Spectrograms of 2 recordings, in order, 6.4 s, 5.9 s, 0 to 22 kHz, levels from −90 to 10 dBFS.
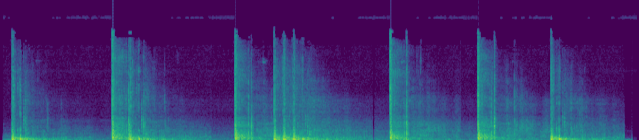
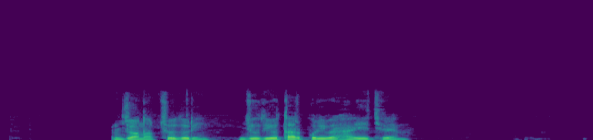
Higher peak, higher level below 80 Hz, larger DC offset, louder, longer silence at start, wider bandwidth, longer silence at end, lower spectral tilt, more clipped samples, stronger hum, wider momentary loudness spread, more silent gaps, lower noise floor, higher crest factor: about the same, 0 dBFS vs -2 dBFS; first, -30 dBFS vs -62 dBFS; neither; first, -16 LUFS vs -21 LUFS; second, 0.05 s vs 1.1 s; first, 18 kHz vs 7.4 kHz; second, 0.15 s vs 1.85 s; second, -5.5 dB/octave vs -9 dB/octave; neither; neither; first, 21 LU vs 15 LU; neither; second, -38 dBFS vs under -90 dBFS; about the same, 18 dB vs 22 dB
